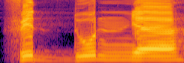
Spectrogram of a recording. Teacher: Fid dunya ada di sini alif lam, kita namakan dengan alif lam syamsiyah, yaitu alif lam yang tertulis tapi tidak dibaca lamnya, langsung ke huruf dal dan dia ditasydidkan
